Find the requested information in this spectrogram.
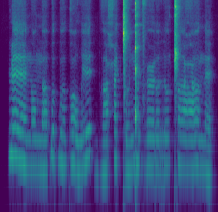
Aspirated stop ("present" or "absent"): absent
